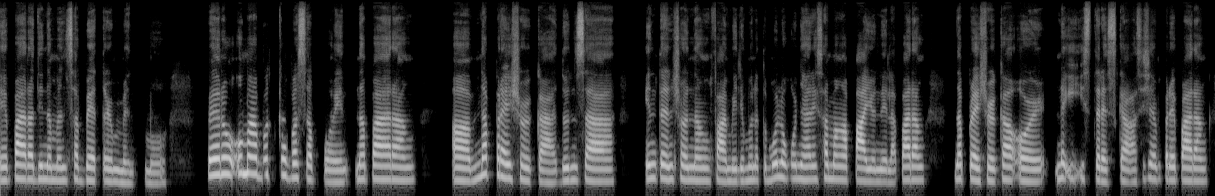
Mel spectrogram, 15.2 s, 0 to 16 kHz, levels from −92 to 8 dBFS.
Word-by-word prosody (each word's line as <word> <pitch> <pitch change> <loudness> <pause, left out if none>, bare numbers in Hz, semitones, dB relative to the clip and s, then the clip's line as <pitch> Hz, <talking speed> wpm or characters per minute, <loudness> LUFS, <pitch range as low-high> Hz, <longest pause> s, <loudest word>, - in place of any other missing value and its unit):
eh, 210 0 0
para 225 0 +4
din 225 +1 -2
naman 205 0 -2
sa 220 +2 -2
betterment 190 -4 -2
mo. 170 +1 -8 0.5
Pero 295 +1 +6
umabot 310 -2 +4
ka 285 -2 +1
ba 245 - +2
sa 230 -2 0
point 185 -3 -4
na 225 0 -1
parang, 220 -2 +2 0.5
um, 205 -2 +5
na-pressure 245 -6 0
ka 180 -2 -2
doon 205 +2 -2
sa 195 -2 +2 0.4
intensyon 225 -2 0
ng 205 -1 -1
family 195 -1 0
mo 210 +2 -3
na 210 - -7
tumulong, 240 +3 0
kunyari 225 -1 -2
sa 240 - 0
mga 220 -2 0
payo 195 -2 +3
nila? 185 -1 -3
Parang 215 0 +2 0.4
na-pressure 210 -3 0
ka 220 -1 +3
or 190 -1 +1 0.2
nai-istress 220 -5 -3
ka, 190 -2 -2
kasi 185 +4 -12
siyempre 220 -2 -3
parang 200 -1 +1
215 Hz, 160 wpm, -21 LUFS, 195-225 Hz, 0.5 s, Pero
